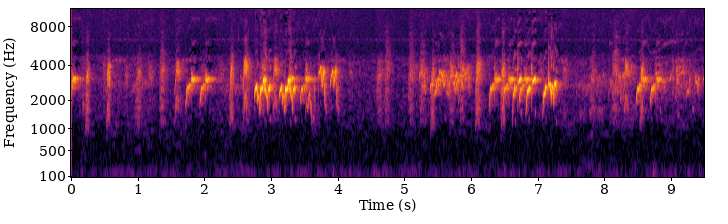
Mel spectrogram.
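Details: Vigorous sooty-headed bulbul song used to lure birds for trapping and to train fighter birds. Rapid, scratchy twittering phrases are mixed with clearer warbled trills. The bursts come in irregular runs separated by short gaps.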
